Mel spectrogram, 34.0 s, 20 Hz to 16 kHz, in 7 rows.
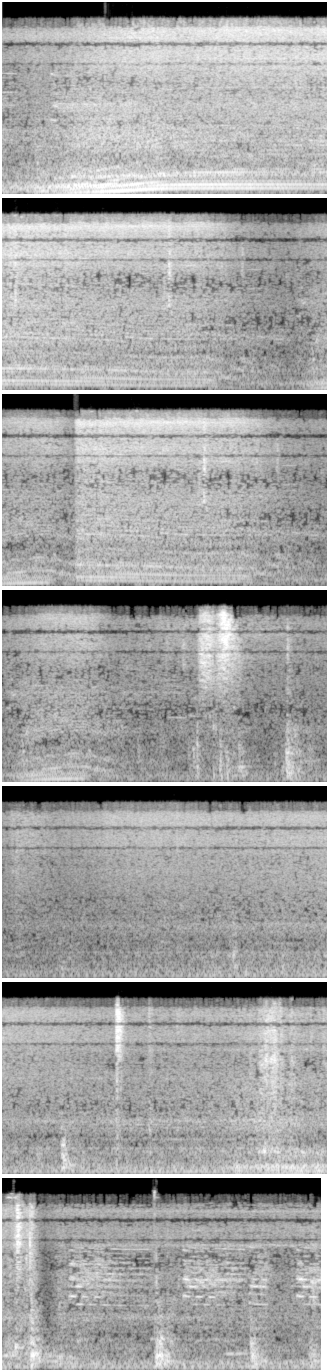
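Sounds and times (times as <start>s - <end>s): heavy diesel engine revving: 0.2s - 16.6s, 24.4s - 30.3s.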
